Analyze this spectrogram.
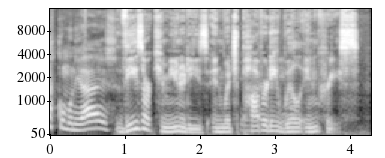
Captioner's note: through translator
